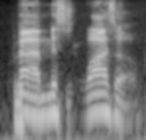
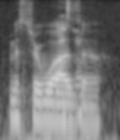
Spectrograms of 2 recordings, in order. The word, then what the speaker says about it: Mr. Oizo: Mr. Oizo. – Mr. Oizo.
